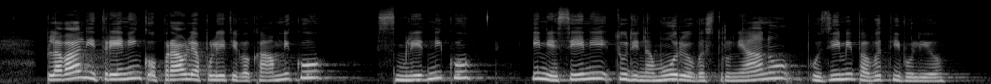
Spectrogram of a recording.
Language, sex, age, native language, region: Slovenian, female, 50-59, Slovenian, Savinja region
